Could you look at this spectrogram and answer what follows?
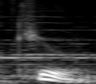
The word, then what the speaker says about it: queue: Another name for the braid was a queue. That's a hard word to spell, but an easy one to say. It is pronounced just like the letter Q.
